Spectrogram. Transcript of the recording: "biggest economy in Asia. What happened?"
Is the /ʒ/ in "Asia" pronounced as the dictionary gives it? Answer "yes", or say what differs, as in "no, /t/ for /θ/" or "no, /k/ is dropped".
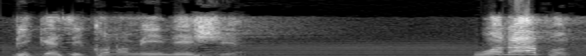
no, /ʃ/ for /ʒ/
